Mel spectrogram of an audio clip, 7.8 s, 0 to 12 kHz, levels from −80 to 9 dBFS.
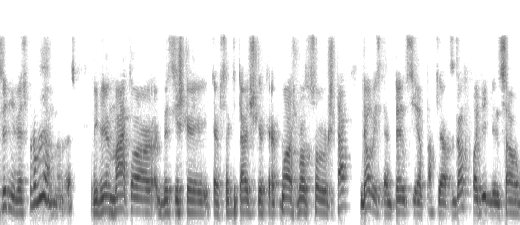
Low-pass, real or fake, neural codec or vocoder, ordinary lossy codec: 7.2 kHz; fake; codec, 16 kHz, 2 kbps, X-Codec, HuBERT features, trained on general audio; AAC, 48 kbps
